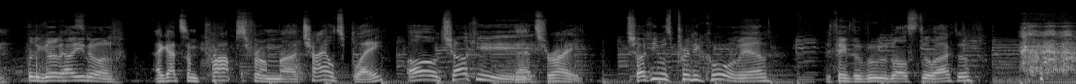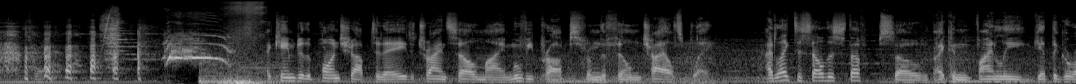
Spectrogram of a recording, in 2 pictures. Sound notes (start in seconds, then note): 10.2 rick chuckling; 10.9 blade swooshing; 12.4 scream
